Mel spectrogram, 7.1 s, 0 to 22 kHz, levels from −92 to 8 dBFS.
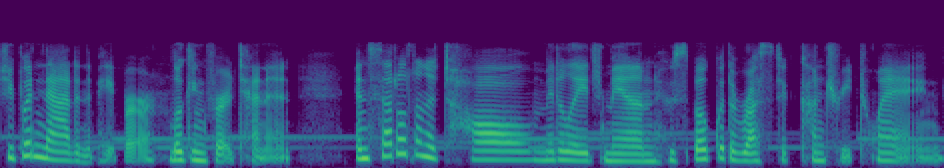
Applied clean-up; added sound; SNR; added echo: none; none; none; none.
